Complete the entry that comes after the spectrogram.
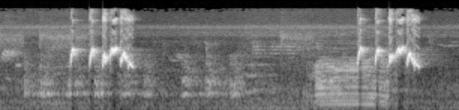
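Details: Double-note wild-style song of a red-whiskered bulbul at morning, used as a training recording: two phrases of clear slurred whistles. Soft lower chirps come between them, with a brief buzzy, harmonic-rich sound just before the second phrase.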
